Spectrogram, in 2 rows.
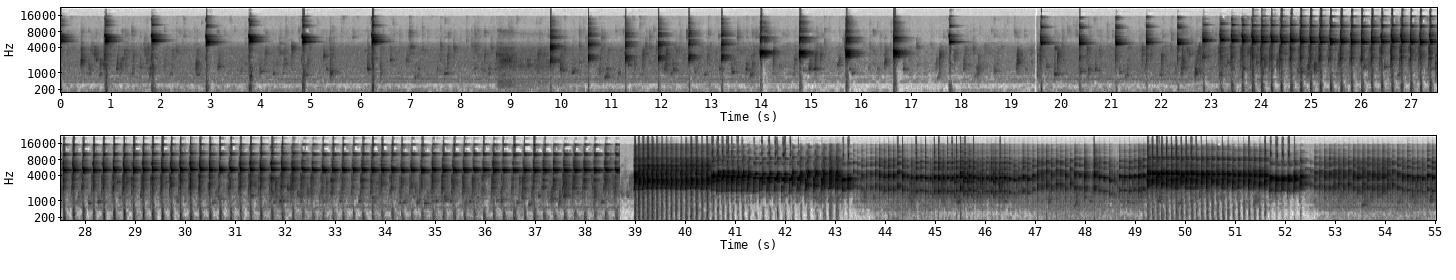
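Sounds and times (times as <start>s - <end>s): lovebird chirping and chattering: 0.9s - 1.2s, 1.8s - 2.1s, 4.8s - 5.1s, 6.2s - 6.5s, 17.8s - 18.0s, 20.4s - 55.0s.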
